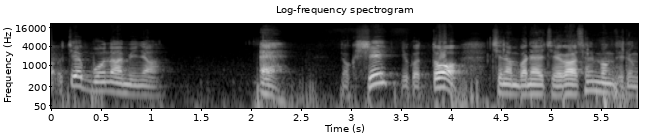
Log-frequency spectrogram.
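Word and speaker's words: mon ami: 모나미 모나미 하지를 않고 모나미 하는 이유는 프랑스어에는 여는 규칙이 있어서 처음 하고 몸이 왔을 때는 점과 몸을 같이 붙여서 한 음으로 발음한다 그래서 모나미라고 읽는다 이렇게 하시면 되겠어요 자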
